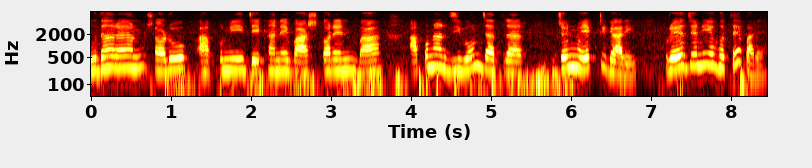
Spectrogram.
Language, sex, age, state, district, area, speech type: Bengali, female, 60+, West Bengal, Kolkata, urban, read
